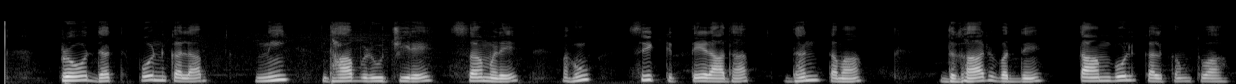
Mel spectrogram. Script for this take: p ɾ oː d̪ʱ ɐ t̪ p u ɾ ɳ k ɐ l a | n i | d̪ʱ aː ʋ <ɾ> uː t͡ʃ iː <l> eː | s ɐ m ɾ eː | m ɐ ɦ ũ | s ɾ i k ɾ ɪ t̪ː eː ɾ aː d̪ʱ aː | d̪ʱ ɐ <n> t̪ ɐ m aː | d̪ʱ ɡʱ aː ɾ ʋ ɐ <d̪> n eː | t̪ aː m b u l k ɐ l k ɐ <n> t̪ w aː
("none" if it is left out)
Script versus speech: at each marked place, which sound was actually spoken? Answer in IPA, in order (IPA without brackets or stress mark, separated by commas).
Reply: ɾ, ɾ, n, d̪, m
